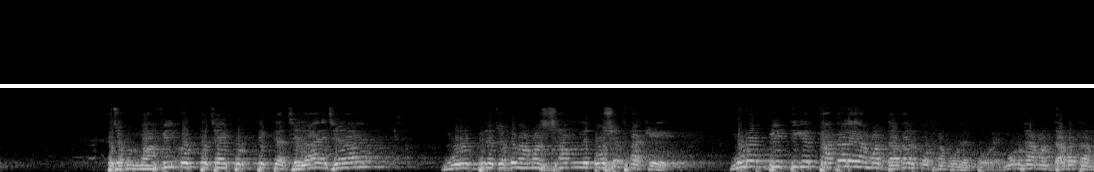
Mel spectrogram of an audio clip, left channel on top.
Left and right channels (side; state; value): left; silent; digital silence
